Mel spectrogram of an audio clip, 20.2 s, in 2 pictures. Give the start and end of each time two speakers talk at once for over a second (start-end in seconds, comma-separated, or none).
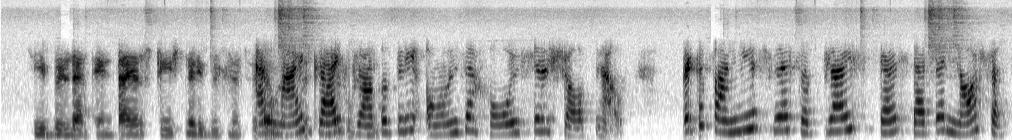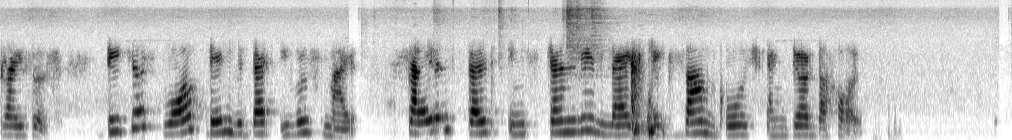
2.5-3.8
